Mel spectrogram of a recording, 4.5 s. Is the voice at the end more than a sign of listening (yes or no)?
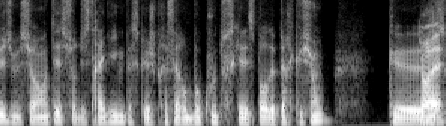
no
